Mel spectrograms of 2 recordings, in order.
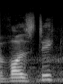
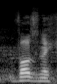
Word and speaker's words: Gvozdyk: Gvozdyk is that how you say it? Gvozdyk.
